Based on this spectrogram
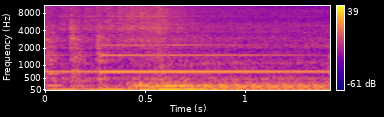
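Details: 1998 Ford Mustang convertible, 148,000 miles, sitting 10 years, after fuel pump replacement: first start, steady even low rumble with a constant faint tone, no knocks or misses; normal idle with good oil pressure, fuel low.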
